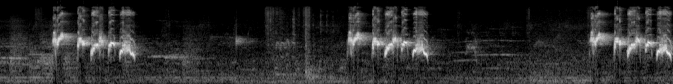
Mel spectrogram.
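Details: Morning singing by a red-whiskered bulbul, used as a training recording: three similar bursts of quick, bubbling warbled notes about two and a half seconds apart, over soft background chirps.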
